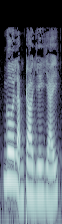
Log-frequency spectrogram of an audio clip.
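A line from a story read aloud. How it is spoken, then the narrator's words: Terrified roar. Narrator (Vietnamese): Tô Cẩm Bình kinh hãi gầm lên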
